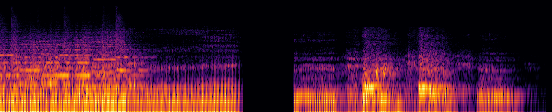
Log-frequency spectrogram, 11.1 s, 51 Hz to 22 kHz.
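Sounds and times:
tiger roar: 3.0 - 4.9, 5.9 - 11.0.

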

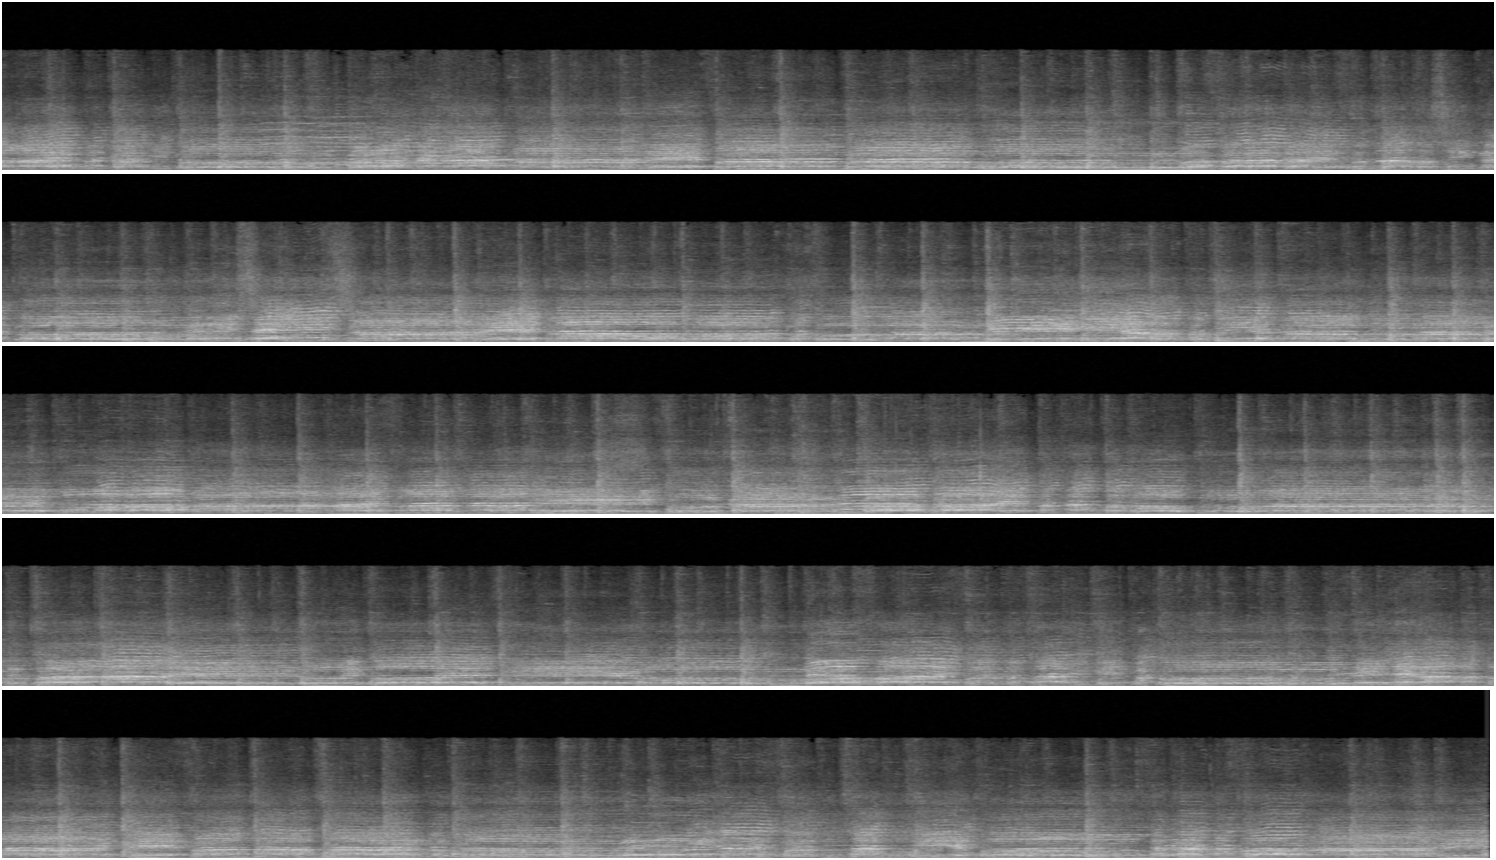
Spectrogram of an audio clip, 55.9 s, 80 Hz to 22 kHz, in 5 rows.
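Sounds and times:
men singing in chorus: 0.0 - 55.9
strummed guitars and ukuleles: 0.0 - 55.9.

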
